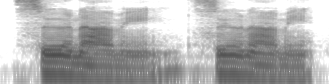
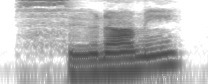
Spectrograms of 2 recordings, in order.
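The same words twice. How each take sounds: First: "tsunami" with a clear TS at the start; teacher showing the Japanese way. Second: "tsunami" with silent T, rising; the American way of "tsunami"; teacher showing the American way. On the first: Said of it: "in Japanese, they actually pronounce the T S". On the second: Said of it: "most Americans pronounce tsunami as". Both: Shown as a demonstration.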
